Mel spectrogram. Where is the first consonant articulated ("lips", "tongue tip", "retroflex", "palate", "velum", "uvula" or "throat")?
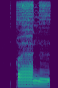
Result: uvula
